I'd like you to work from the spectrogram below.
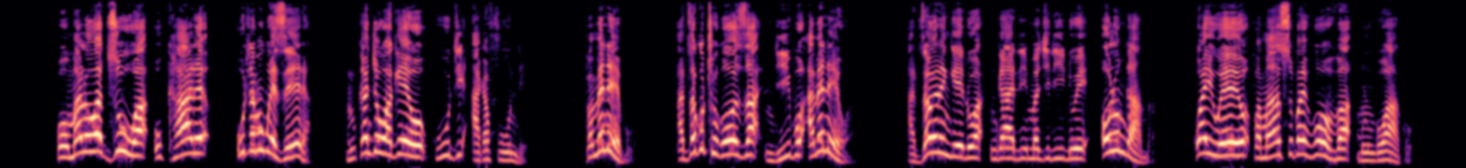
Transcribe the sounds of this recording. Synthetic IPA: pɔmalɔwad͡zuwaukʰalɛ | utamuɓwɛzɛɾa̰ | m̩kand͡ʒɔwak̬ɛwɔkut̬iʔakafuːndɛ̰ | pamɛnɛpɔ | ad͡zak̬utʰɔkɔzandip̬ɔʔamɛnɛwa̰ | a̰d͡zawɛɾɛŋɡɛɗwaŋɡat̬imat͡ʃitiɗwɛ | ɔluŋɡa̰ma̰ | kwaiwɛjɔpamasɔpajɛɦɔvamuluŋɡuwaːkɔ̥

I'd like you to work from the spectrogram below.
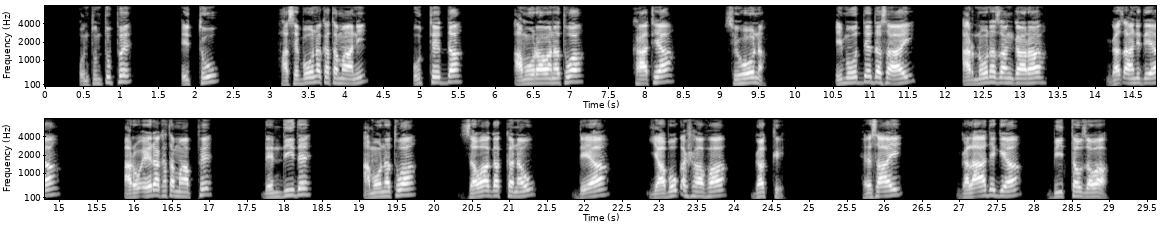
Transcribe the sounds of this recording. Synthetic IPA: ʔʊnt̪ːʊnt̪ːʊpːɛ | ɪt̪ːuː | hɐsɛbo̞ːnɐkɐt̪ɐmaːnɪ | ʊt̪ːe̞ːd̪ːɐ | ʔɐ̰mo̞ːɾaːwɐnɐt̪ʊwaː | kaːt̪ɪjaː | sɪho̞ːnɐ̰ | ʔɪmo̞ːd̪ːe̞ːd̪ːɐs̬ɐʔɐj | ʔɐɾno̞ːnɐzɐŋɡaːɾaː | ɡɐt͡sʼaːnɪd̪ɛjaː | ʔɐɾoe̞ːɾɐkɐt̪ɐmaːpːɛ | d̪ɛnd̪iːd̪ɛ | ʔɐ̰moːnɐt̪ʊwaː | zɐwaːɡɐkːɐnɐw | d̪ɛʔjaː | jaːboːkʼɐʃ̬aːfaː | ɡɐkːḛː | hɛs̬ɐʔɐj | ɡɐlɐʔad̪ɛɡɪjaː | biːt̪ːɐwzɐwaː

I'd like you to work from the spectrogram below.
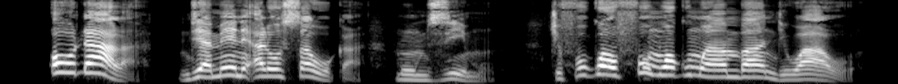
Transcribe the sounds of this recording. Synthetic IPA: ɔɗala̰ | ndiamɛnɛʔaliɔsauka̰ | mum̩ziːmu | t͡ʃifukwaufumiwak̬umwambandiwaːwɔ̰

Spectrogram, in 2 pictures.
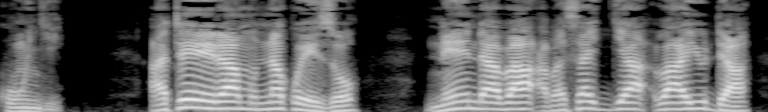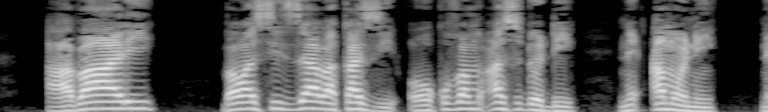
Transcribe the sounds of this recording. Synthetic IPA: kuːɲɟḭ | ate̞ːɾamunːakwe̞ːzo̞ | ne̞ːndaβa̰ːβasaɟːaβajudaː | βaːli | βawasizːaːβakazio̞kuvamuʔasido̞di | ne̞amo̞ni | n

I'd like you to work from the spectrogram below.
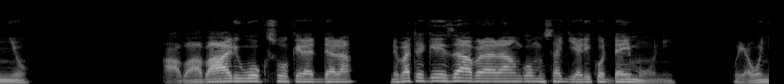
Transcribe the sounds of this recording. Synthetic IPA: ɲːo̞ | a̰βaːβaːliwo̞ːku̥so̞ːke̞ɾadːala | ne̞βate̞ɡe̞ːzaːβalalaːŋɡo̞ːmusaɟialiko̞dːajmo̰ni | eja̰woɲ

